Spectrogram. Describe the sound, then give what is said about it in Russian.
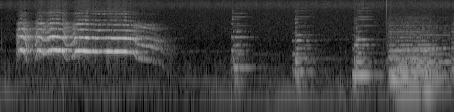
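A rooster crows once, a long, loud harmonic call that drops away at the end, followed by a few shorter, quieter sounds. “За окошком снова прокричал петух”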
